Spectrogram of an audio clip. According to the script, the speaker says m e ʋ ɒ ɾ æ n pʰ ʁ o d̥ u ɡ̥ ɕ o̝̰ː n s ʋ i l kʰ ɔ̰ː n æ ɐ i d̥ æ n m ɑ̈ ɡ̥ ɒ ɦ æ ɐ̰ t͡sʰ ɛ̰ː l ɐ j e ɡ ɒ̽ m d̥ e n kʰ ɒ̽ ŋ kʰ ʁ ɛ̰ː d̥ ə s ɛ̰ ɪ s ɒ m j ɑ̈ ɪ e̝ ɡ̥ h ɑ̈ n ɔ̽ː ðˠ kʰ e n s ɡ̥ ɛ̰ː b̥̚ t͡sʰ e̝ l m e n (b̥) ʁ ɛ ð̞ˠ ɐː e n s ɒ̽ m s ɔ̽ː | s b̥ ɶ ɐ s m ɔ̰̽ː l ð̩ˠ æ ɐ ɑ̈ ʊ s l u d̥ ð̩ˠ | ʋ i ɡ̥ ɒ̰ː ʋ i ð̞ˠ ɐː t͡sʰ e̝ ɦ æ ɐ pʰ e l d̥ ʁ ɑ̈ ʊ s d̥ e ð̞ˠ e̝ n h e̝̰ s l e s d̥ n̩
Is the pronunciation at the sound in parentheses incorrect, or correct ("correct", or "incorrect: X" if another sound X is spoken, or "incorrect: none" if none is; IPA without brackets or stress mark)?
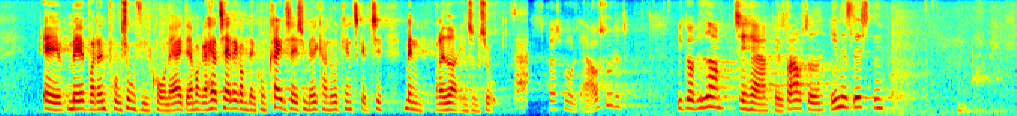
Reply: correct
